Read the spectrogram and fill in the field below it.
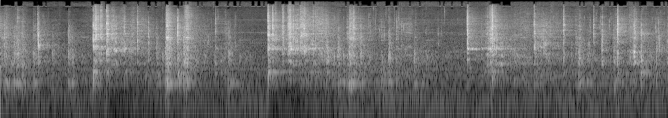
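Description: Marinated mutton is stirred in a metal pot, giving repeated clinking and scraping spoon strokes in uneven bursts with brief pauses. Close and clear, with no talking.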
